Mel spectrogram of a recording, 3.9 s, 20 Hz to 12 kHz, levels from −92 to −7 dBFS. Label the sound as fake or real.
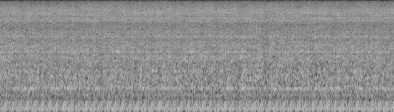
fake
